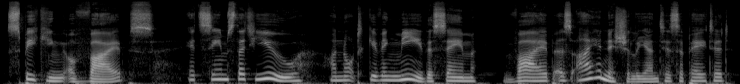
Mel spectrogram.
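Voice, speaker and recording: A woman playing an aloof, regal ice elemental royal in a scripted fantasy audio roleplay, speaking in a formal, measured, deadpan way. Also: fairly low pitch. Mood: wry, composed.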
